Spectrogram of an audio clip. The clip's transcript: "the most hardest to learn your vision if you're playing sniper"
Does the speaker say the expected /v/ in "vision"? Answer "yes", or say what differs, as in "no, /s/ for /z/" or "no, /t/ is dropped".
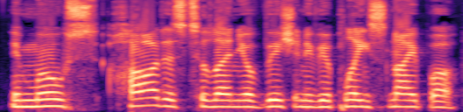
yes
